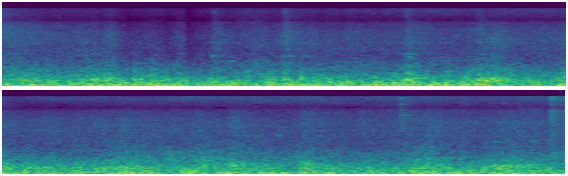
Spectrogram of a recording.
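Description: Hibiya Line electric commuter train running past close alongside a station platform: a steady, loud rumble of wheels on rail with light clicking.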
